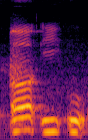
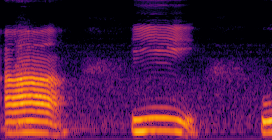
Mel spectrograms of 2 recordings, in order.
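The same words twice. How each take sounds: First: अ, ई, उ each said briefly; short vowels. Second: आ, ई, उ each held long; long vowels. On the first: Teacher showing short vowel length, अ ई उ kept brief. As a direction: cut अ, ई, उ short, one by one. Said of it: "समय की मात्रा कम है, जैसे". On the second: Teacher showing long vowel length, आ ई उ drawn out. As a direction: stretch आ, ई, उ out, pausing between them. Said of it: "अपेक्षाकृत अधिक है, जैसे". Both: Shown as a demonstration.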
